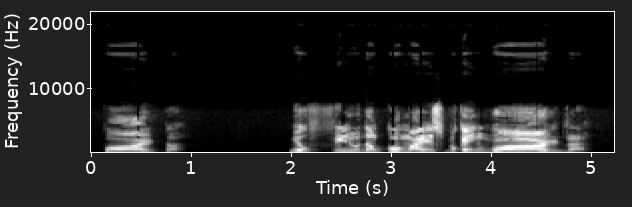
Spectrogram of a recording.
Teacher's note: O pessoal, principalmente o pessoal do interior de São Paulo, usando aquele R retroflexo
